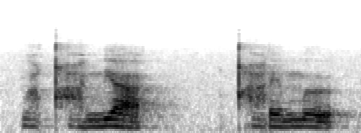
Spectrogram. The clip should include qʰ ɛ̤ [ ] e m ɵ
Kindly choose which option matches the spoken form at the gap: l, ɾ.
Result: ɾ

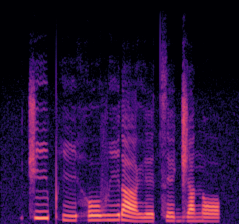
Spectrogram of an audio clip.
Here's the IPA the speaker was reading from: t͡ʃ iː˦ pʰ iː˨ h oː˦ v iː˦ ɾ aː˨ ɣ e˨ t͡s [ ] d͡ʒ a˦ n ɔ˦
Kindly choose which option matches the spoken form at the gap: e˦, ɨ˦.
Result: e˦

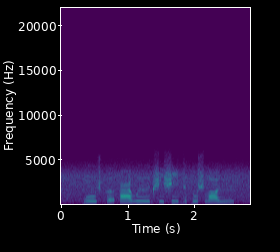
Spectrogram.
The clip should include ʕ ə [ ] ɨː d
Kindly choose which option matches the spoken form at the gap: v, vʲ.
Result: v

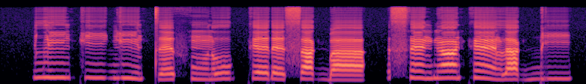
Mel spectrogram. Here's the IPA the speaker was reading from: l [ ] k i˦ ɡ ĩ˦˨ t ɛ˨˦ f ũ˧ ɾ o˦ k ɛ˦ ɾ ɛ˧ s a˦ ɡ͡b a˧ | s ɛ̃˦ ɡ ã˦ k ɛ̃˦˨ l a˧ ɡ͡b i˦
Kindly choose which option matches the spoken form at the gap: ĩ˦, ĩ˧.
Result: ĩ˦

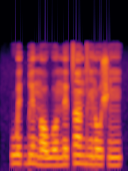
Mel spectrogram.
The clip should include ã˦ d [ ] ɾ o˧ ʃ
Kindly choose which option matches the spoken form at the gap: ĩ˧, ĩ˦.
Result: ĩ˧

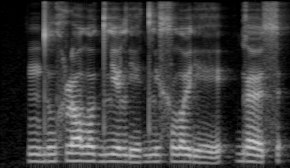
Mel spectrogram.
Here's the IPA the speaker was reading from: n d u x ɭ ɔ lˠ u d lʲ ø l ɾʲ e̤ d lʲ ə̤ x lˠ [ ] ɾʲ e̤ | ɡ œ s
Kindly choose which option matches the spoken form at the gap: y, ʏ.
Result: y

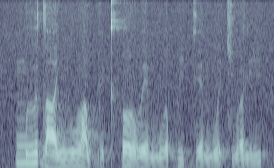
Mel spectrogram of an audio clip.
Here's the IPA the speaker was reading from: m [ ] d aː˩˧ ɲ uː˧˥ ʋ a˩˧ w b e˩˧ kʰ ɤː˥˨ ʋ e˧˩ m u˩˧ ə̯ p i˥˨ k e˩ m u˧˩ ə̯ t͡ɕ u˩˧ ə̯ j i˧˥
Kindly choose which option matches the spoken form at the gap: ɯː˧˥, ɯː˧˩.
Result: ɯː˧˥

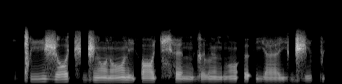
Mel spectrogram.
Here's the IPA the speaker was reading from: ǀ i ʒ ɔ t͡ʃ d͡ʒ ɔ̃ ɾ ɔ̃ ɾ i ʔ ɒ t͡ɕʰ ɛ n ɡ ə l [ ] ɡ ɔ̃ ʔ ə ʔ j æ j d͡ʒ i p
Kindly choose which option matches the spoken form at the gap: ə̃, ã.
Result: ə̃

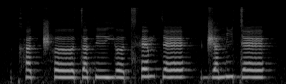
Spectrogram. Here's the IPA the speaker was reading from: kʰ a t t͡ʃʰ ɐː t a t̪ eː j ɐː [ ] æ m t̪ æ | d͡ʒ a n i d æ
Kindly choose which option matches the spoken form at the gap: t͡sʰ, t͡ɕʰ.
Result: t͡sʰ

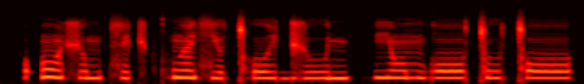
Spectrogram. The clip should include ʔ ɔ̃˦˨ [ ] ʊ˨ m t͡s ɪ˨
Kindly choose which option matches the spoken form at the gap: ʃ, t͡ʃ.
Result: ʃ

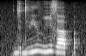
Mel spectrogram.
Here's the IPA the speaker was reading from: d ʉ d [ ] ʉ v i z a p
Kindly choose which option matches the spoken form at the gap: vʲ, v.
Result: vʲ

